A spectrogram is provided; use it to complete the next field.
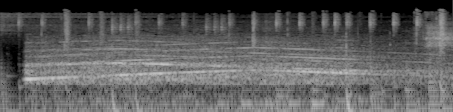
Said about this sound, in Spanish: Ruidos de sirenas que se han escuchado toda la noche en las ciudades israelíes de Tel Aviv y Jerusalén.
